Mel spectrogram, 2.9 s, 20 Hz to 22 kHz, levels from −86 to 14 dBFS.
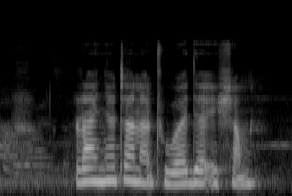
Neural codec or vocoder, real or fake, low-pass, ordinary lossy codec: none; real; 9.9 kHz; none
